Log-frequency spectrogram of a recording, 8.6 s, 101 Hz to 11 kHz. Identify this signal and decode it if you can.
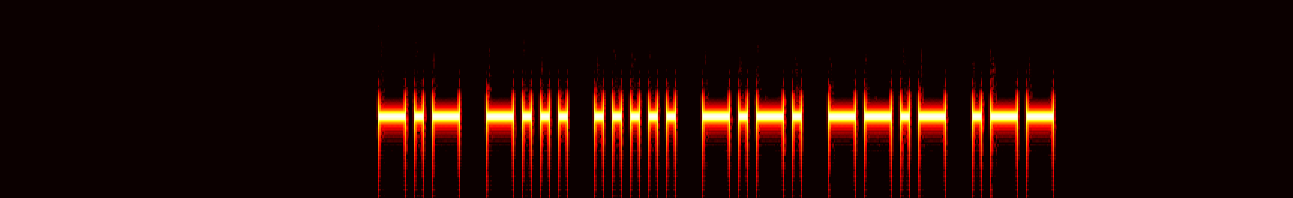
Morse code, heard as a keyed tone, about 20 wpm, 700 Hz. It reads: KB5CQW
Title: USA Call Signs - 6 Characters - Repeated 2x - 20wpm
